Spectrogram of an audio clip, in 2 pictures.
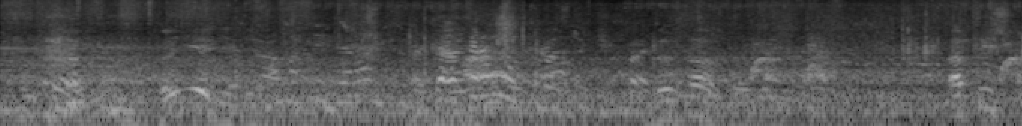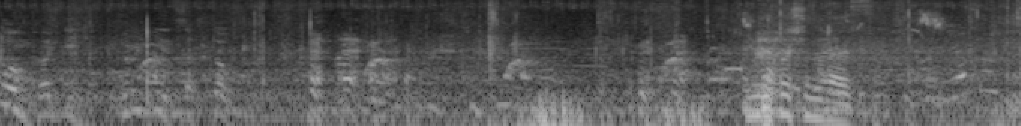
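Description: Several people murmur and talk quietly in the distance outdoors.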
